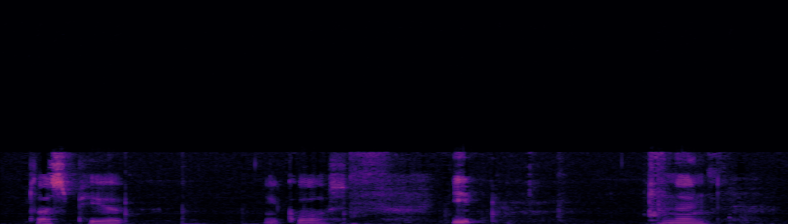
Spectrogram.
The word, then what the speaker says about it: 잎: The 피읍 받침 has a P sound at the end. So for example, E plus 피읍 would be 잎.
